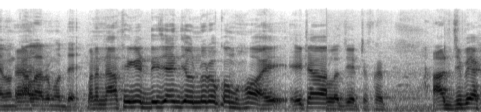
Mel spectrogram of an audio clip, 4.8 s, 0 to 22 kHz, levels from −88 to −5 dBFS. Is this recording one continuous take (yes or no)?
no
